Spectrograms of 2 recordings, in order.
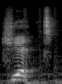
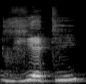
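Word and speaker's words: Jette: there's a SN called Jet which I feel like I'm pronouncing incorrectly. There's going to be like one Belgian viewer teleport again going there actually it's pronounced Yeti Yeti which okay fine whatever.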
